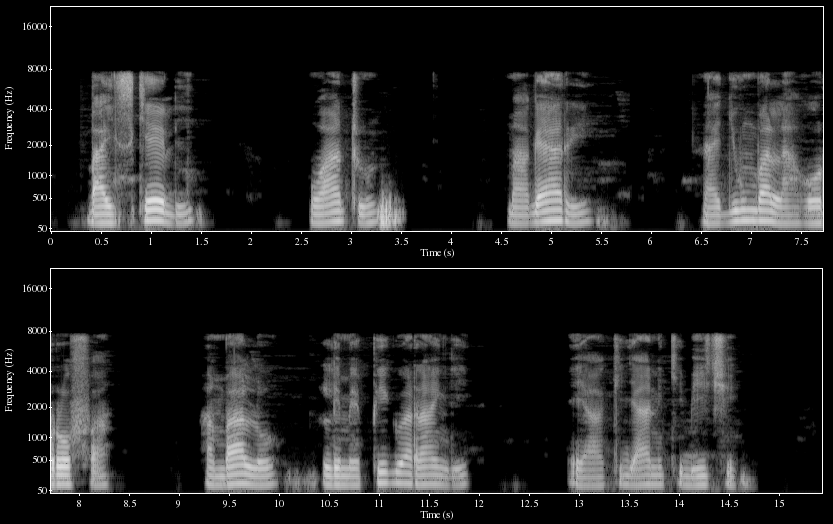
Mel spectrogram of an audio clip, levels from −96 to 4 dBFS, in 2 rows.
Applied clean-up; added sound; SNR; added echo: none; none; none; none.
